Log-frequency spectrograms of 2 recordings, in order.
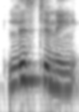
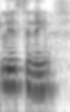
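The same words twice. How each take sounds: First: The T sound in the middle is pronounced. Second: The T sound in the middle is silent. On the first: The speaker calls it wrong. "if we are making the sound or t listening listening is not it doesn't make sense" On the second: The speaker calls it right. "the people also normally speak listening"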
